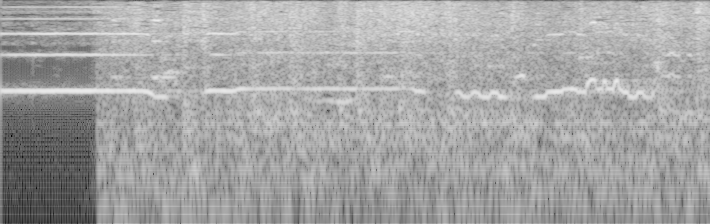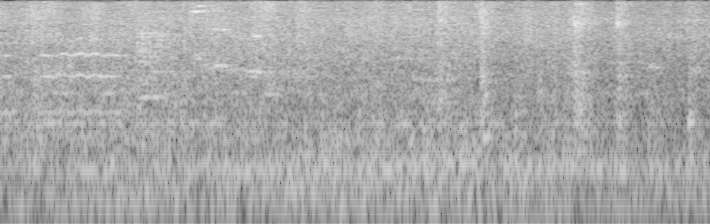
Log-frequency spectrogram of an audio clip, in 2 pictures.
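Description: A diesel train rumbles loudly and steadily along the rails in West Java, Indonesia, heading toward Kampung Naga, with heavy low engine roar, rattling clatter, and a brief whistle-like tone near the start.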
